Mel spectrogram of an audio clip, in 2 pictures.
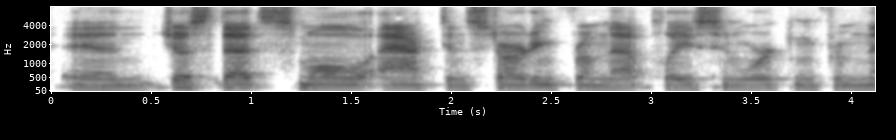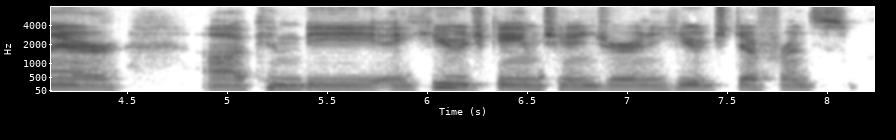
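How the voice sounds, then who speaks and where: A man's voice: lowish voice, flat delivery, unhurried. A man speaking as an investigative reporter on a conference panel, thoughtful and often repeating words as he searches for them.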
